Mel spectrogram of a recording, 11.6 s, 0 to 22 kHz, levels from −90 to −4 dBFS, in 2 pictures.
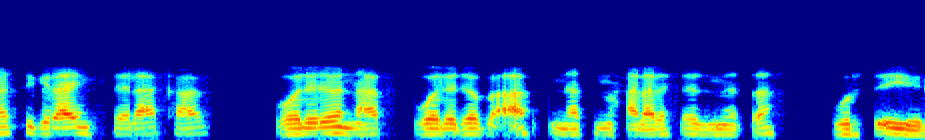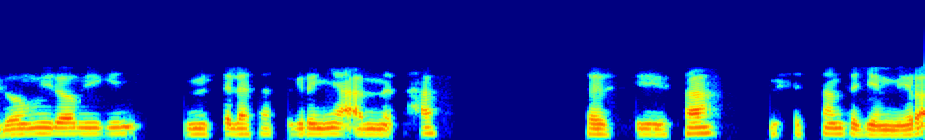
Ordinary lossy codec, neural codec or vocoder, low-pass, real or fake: AAC, 32 kbps; vocoder, 22.05 kHz, 80 mel bands, WaveNeXt; 3.6 kHz; fake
